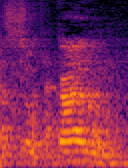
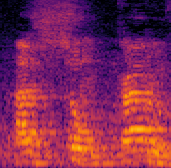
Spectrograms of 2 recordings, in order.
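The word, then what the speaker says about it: السكر: As-sukkaru. Salah. As-sukkaru. Bagus.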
